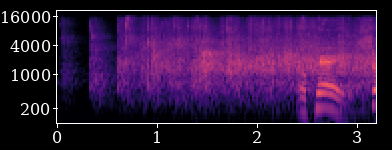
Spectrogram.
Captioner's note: applause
